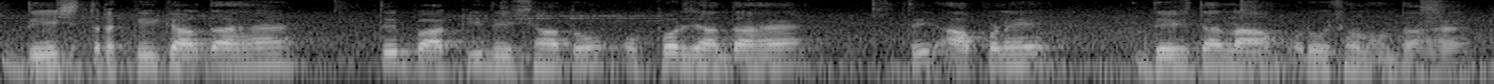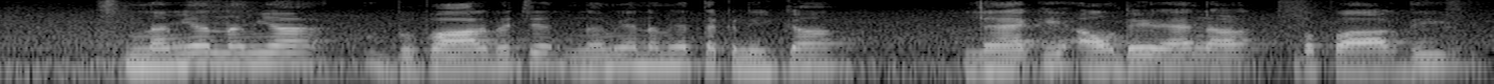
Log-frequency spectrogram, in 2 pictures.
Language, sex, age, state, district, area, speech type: Punjabi, male, 30-45, Punjab, Kapurthala, urban, spontaneous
